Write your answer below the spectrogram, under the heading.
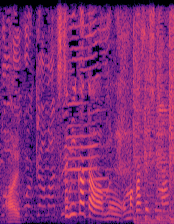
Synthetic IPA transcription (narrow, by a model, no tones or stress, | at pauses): ha̰it͡sɨ̥t͡sɨɡʲikat̪aβamoːomakaseɕimas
